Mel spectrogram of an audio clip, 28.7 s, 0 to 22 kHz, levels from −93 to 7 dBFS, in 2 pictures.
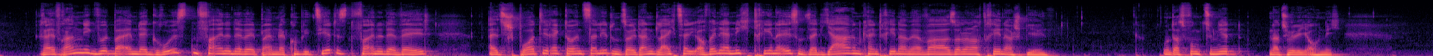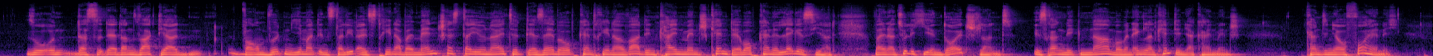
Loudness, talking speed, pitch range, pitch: -26 LUFS, 215 wpm, 130-170 Hz, 150 Hz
